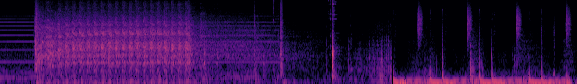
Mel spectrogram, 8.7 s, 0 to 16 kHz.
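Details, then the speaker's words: 1986 Toyota MR2 AW11, stopped running after last season, checked plugs, wires and vacuum lines: engine catches for about two seconds then dies, followed by short stuttering cranking bursts that never start it; starts then stalls, cause undetermined. "All right. So, it kicked on [music] and then died immediately after."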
